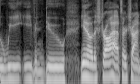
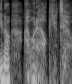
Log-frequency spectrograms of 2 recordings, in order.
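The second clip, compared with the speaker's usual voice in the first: soft, barely-there little whisper; 10 dB quieter than usual. Retelling how Usopp quietly offered to help: Usopp whispering. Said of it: "he whispered it".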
